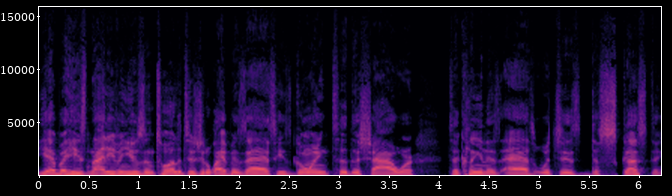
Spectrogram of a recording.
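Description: An ordinary speaking voice from a man with an American accent and fairly high pitch, fairly quick and very even in loudness, with fairly even intonation on a very clean recording with a silent background. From Georgia, US South. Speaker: comedian. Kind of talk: casual chat.

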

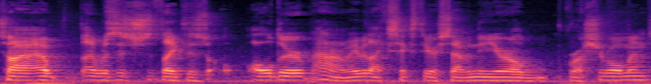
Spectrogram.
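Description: Fairly even intonation and a medium pitch mark a man with an unremarkable speaking voice, talking at a moderate pace. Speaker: podcast co-host. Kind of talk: casual chat.

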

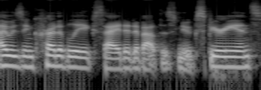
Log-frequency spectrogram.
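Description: Against a quiet background, a woman speaks in a monotone, flat intonation at a fairly low pitch and moderate pace. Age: 30s. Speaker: professional cyclist and graphic designer. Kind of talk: casual interview.

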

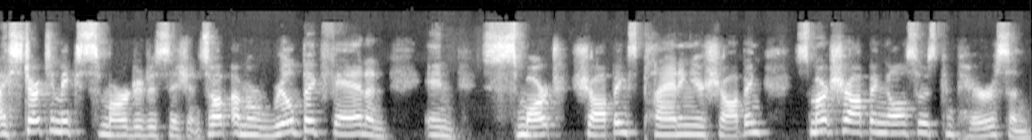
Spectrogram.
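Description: A plain, everyday voice from a woman with a Canadian accent, fairly high in pitch, at a moderate pace with ordinary pitch variation. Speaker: personal finance expert. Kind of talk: interview.

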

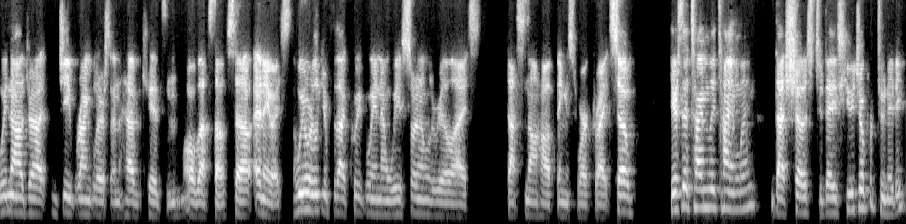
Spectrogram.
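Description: A man with a Venezuelan accent speaks at a fairly high pitch and a fairly quick pace in an enthusiastic tone. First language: Spanish. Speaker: podcast host and content marketing coach. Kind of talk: workshop presentation. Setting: video call. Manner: fast talker.

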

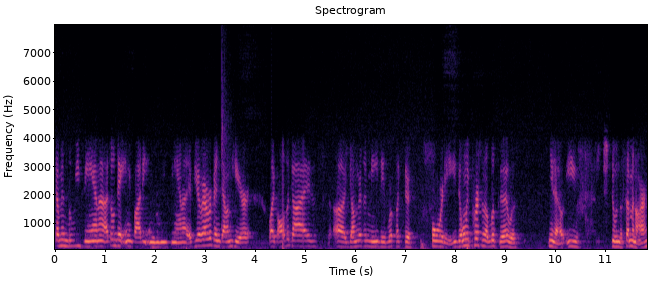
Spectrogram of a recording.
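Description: A woman with an American accent talks at a fairly quick pace and medium pitch. Noticeable background noise is present. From Southern California, later South Carolina. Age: 30s. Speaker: MMA fighter. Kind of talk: interview. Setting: phone call.

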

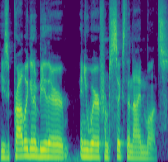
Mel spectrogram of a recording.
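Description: A man with a plain, everyday voice, fairly high pitch and a moderate pace. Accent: American. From US Midwest, Cincinnati. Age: 20s. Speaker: accident survivor. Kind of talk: casual chat.

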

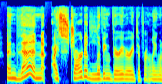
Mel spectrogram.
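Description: A woman with a plain, everyday voice speaks at a moderate pace and a medium pitch, on a very clean recording with a silent background that is dry and close with no echo. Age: 40s. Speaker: podcast host, former TV broadcaster. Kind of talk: casual chat. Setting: at home in bed.

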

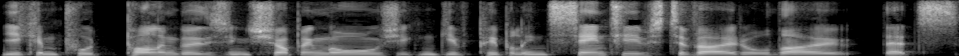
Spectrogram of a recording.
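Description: A woman with an Australian accent speaks at a moderate pace in a fairly low pitch with ordinary variation. The sound is dry and close with no echo, on a very clean recording with a silent background. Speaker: political science professor. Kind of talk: interview.

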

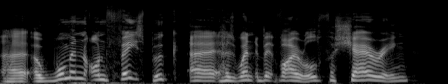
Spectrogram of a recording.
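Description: A man with a British accent speaks in a high voice with lively intonation. The recording is very clean, with a silent background. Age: 20s. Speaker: podcast co-host. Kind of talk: casual chat.

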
